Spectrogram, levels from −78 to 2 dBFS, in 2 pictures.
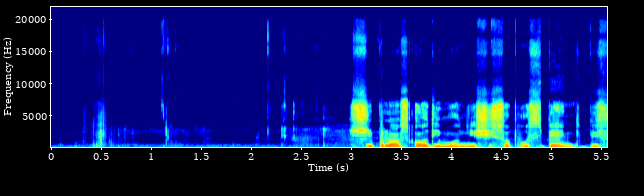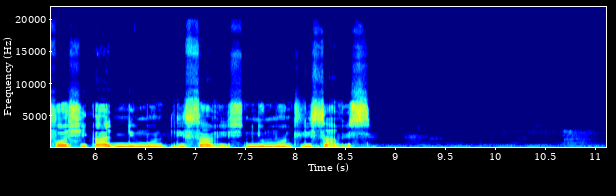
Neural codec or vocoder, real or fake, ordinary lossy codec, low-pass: none; real; none; none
